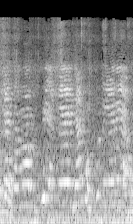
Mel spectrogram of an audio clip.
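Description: Several people talking at once, some in high, child-like voices.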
